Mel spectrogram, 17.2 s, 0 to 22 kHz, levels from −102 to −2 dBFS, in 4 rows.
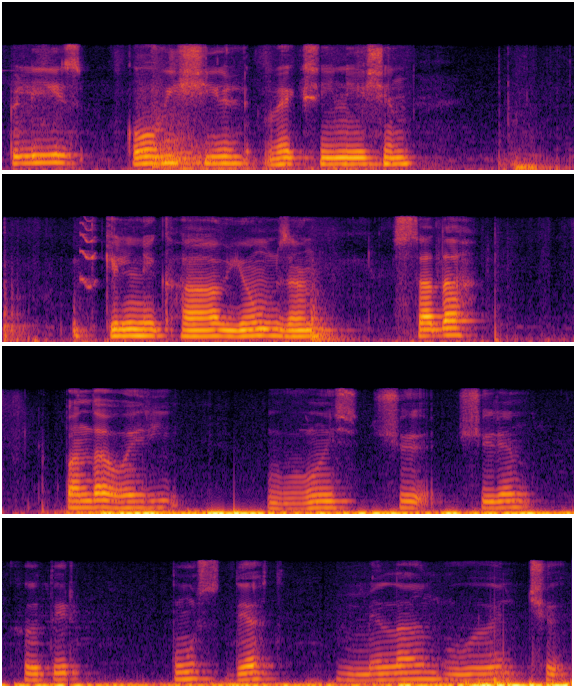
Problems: constant background noise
